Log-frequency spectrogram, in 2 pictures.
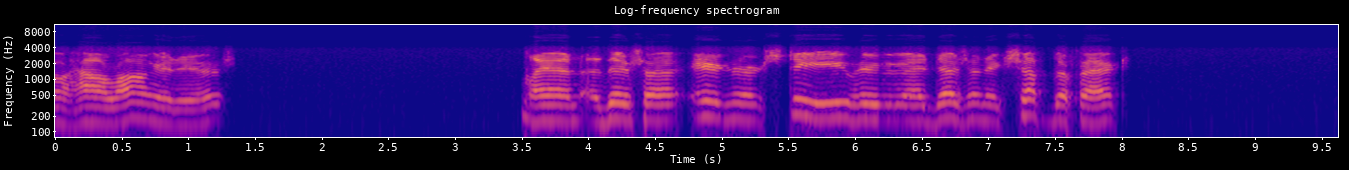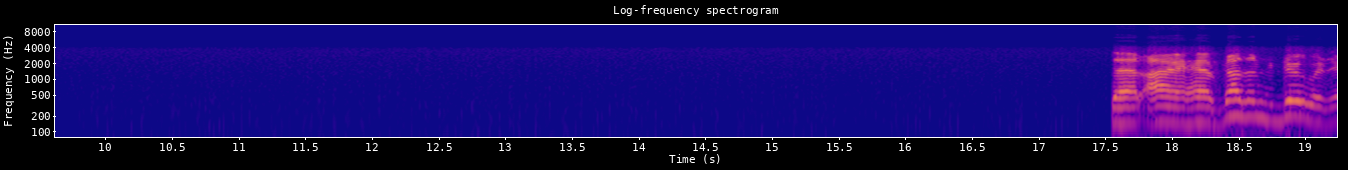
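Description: An older man talks with animation over a phone line, with pauses.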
